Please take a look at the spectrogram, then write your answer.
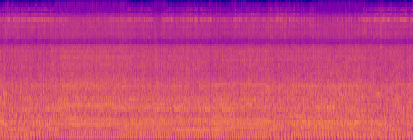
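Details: Small single-cylinder log splitter engine on a cold day, Seafoam added, under working load splitting firewood: steady, even buzz with no misses, surges or knocking. It runs healthy.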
